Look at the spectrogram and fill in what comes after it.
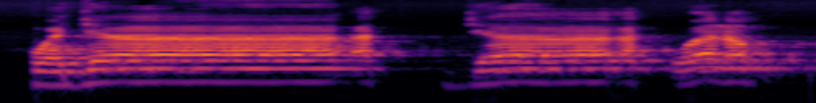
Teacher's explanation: Ketiga huruf ini keluarnya dari jawf. Wajaat, ja'at, walad, dari sini keluarnya, bukan dari khoisyum. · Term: huruf mad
